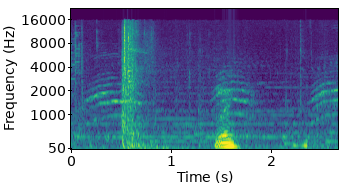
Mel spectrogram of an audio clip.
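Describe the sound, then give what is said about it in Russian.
A cat meows clearly, with a louder, drawn-out cry in the middle and a fainter mew near the end, over a steady low background hum. “Кот, сдохни ну,”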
